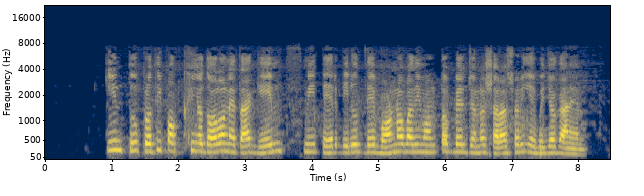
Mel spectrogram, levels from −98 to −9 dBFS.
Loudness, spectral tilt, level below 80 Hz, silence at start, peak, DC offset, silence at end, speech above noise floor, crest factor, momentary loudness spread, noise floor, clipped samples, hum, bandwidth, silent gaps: -17 LUFS; -6.5 dB/octave; -62 dBFS; 0.95 s; -2 dBFS; under 0.1%; 0.4 s; 71 dB; 16 dB; 10 LU; -88 dBFS; under 0.1%; none; 7.4 kHz; none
